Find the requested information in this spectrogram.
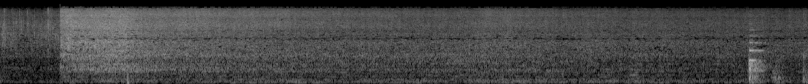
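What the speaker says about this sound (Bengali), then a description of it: "টমেটোগুলো ভাজা হয়ে গেছে, এখন ডালটা দিয়ে দেবো।" Lentils are tipped into a hot pan of fried tomatoes, bringing a loud burst of sizzling that settles into a steady frying hiss, with a brief clatter near the end and no voices.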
